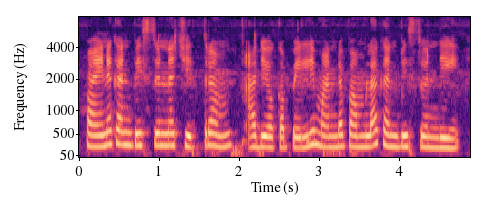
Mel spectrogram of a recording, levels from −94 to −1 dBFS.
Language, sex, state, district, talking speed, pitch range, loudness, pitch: Telugu, female, Telangana, Hyderabad, 100 wpm, 230-260 Hz, -13 LUFS, 240 Hz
